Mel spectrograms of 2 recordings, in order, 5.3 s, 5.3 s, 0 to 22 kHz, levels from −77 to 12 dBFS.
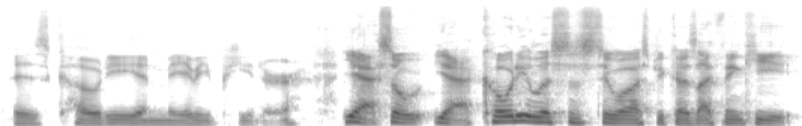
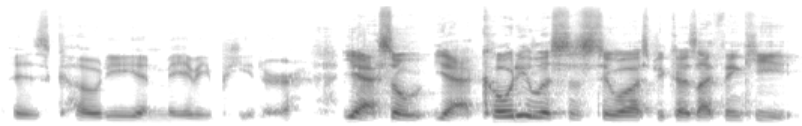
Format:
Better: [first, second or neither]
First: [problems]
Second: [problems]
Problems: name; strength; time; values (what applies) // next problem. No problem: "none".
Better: first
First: none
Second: thin; very; fading below 400 Hz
